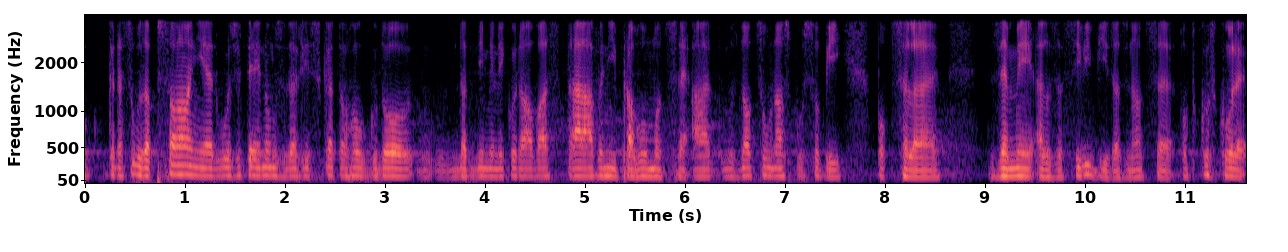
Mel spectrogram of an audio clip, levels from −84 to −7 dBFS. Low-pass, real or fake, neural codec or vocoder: 3.6 kHz; fake; codec, 16 kHz, 0.4 kbps, LongCat-Audio-Codec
